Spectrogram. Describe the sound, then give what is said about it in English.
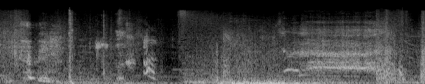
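A gunshot rings out in a tense TV thriller scene, with a few sharp bangs and impacts scattered through a dense, busy mix of dramatic sound. “Nick, who has stabbed Kevin, is now shot by Ortiz.”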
